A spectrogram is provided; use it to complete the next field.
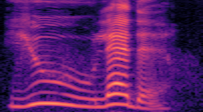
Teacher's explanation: Med tabi'i harakatain, 2 temps. On prolonge donc la dhamma du ya de 2 temps. Et on procède à la qalqala finale, donc de fin de verset, cette fois-ci qalqala kubra.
